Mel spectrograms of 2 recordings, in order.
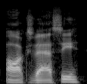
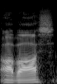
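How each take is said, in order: First: The name is said the way residents say it. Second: The name is said in a French-like way. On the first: This is how the people who live there say it. "they call it Oxvassy" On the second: This is how the French-based spelling suggests it sounds. "instead of like Avos"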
